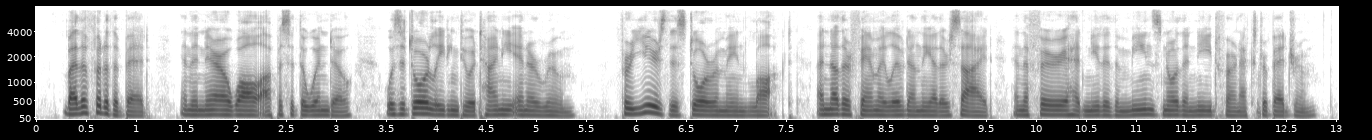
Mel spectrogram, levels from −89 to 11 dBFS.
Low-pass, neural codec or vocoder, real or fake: 7.2 kHz; codec, 16 kHz, 4.8 kbps, FACodec; fake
